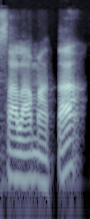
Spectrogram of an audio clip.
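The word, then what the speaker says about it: سَلَمَةَ: Bacanya salamata karena dia isim ghairu munsharif ya, dibaca majrur dengan fathah.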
